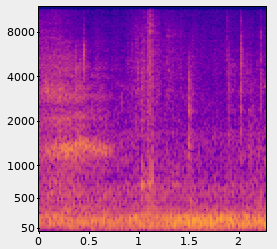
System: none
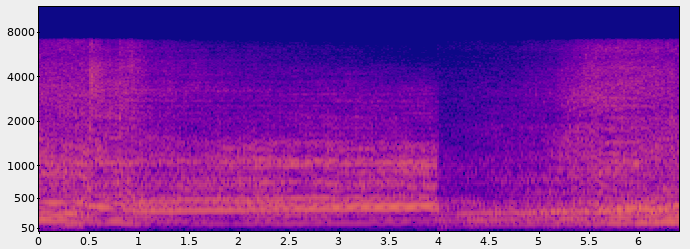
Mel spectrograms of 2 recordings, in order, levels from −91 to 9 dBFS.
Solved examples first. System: codec, SNAC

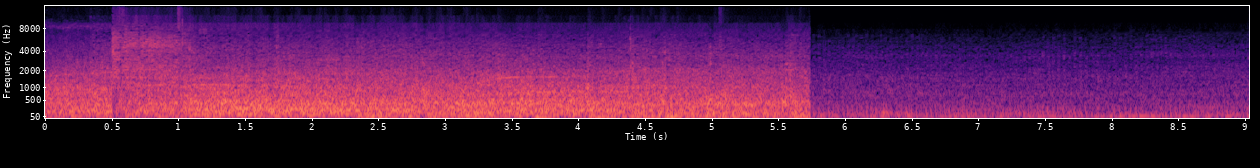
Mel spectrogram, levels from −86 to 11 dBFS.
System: none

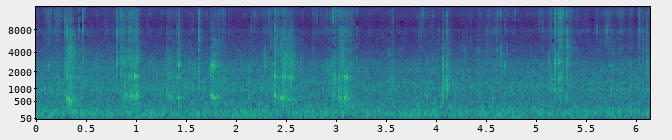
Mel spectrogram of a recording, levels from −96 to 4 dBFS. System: none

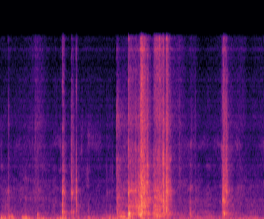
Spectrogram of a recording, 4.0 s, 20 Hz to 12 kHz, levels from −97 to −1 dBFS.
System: codec, SNAC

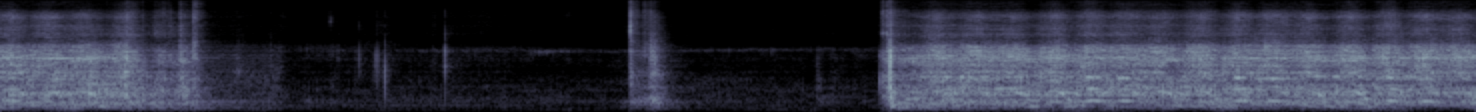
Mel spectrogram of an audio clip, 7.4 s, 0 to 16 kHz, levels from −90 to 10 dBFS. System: codec, SNAC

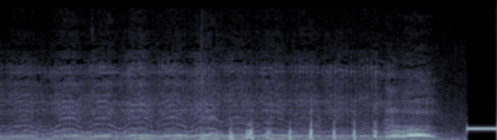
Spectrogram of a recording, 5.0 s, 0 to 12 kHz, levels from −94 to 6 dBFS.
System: none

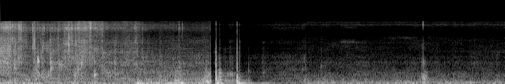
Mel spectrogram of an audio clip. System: codec, SNAC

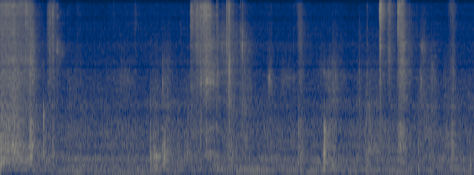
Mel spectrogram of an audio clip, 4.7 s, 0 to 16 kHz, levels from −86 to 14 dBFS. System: codec, SNAC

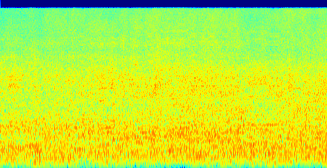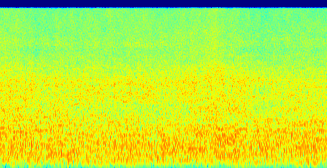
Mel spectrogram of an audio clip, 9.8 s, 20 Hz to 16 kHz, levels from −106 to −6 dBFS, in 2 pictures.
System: codec, SNAC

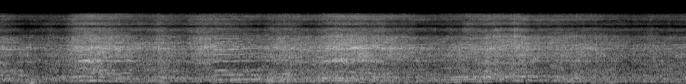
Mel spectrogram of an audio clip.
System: codec, SNAC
